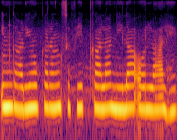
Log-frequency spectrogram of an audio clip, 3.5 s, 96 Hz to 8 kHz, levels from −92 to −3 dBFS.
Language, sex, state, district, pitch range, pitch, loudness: Hindi, female, Uttar Pradesh, Hamirpur, 255-270 Hz, 265 Hz, -17 LUFS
